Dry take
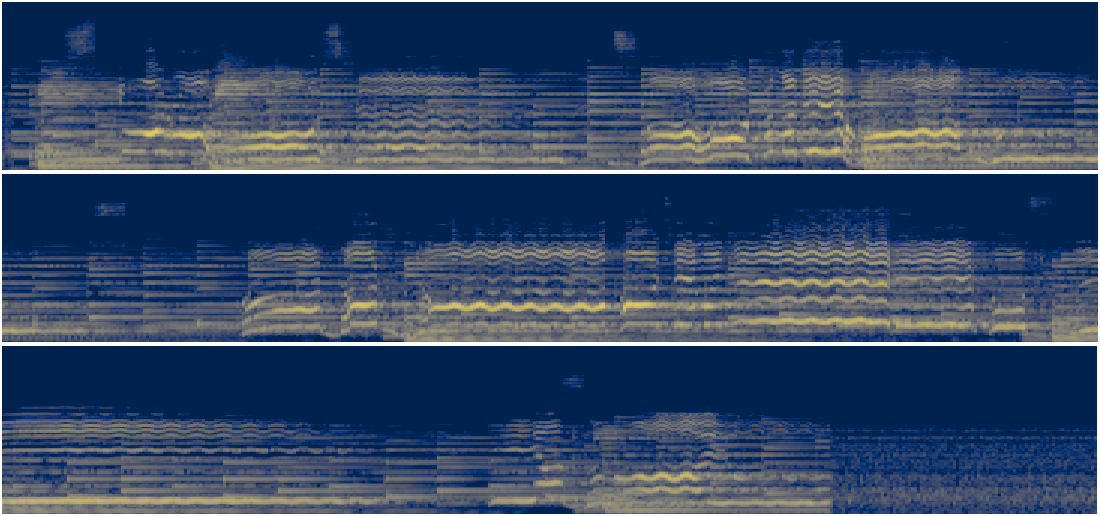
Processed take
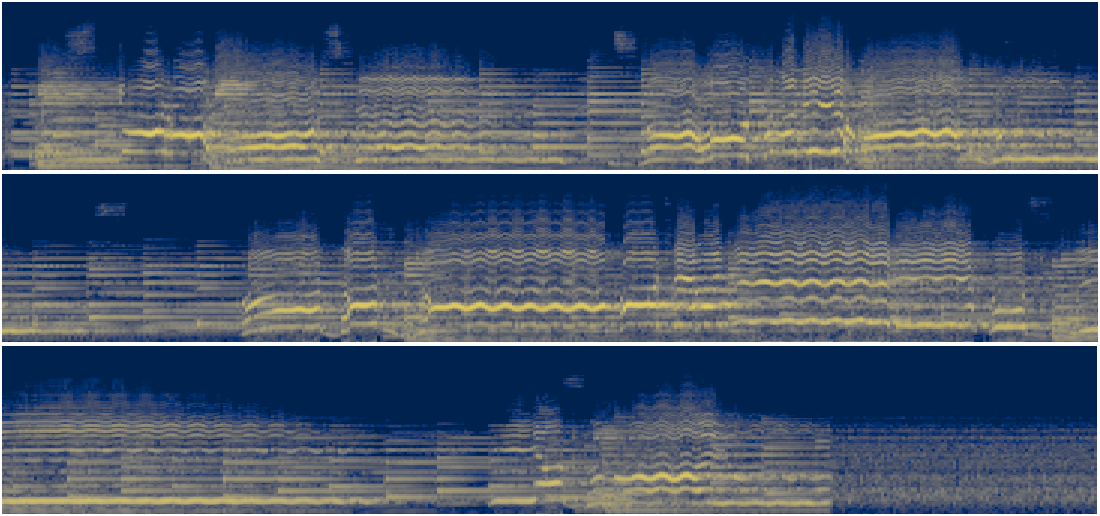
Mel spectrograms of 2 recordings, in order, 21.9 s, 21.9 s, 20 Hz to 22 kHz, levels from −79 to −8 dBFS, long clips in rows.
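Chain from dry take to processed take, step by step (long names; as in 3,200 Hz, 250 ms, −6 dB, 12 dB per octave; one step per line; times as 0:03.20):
0:06.21–0:07.04: high-shelf EQ 6,700 Hz +7.5 dB
mid-hump overdrive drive 18 dB, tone 2,500 Hz, clips at −14 dBFS
0:11.61–0:12.19: parametric band 1,300 Hz +7 dB 0.85 octaves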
